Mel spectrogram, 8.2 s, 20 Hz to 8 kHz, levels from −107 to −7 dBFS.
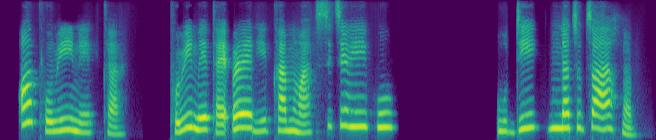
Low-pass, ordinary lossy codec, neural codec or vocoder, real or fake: none; none; codec, 16 kHz, 0.5 kbps, X-Codec, HuBERT features, trained on balanced general audio; fake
